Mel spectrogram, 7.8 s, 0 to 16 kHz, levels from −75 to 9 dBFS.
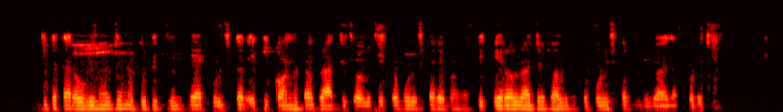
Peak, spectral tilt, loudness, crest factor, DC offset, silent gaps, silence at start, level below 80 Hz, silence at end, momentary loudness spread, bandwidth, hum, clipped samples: -10 dBFS; -6.5 dB/octave; -28 LUFS; 18 dB; under 0.1%; none; 0.4 s; -62 dBFS; 0.65 s; 10 LU; 7.8 kHz; none; under 0.1%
